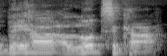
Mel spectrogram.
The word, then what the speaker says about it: Beha'alotcha: We can see the alot, and then we have to pronounce that letter after the tet. Alot zikha. Alot zikha. All right. So beha alot zikha.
